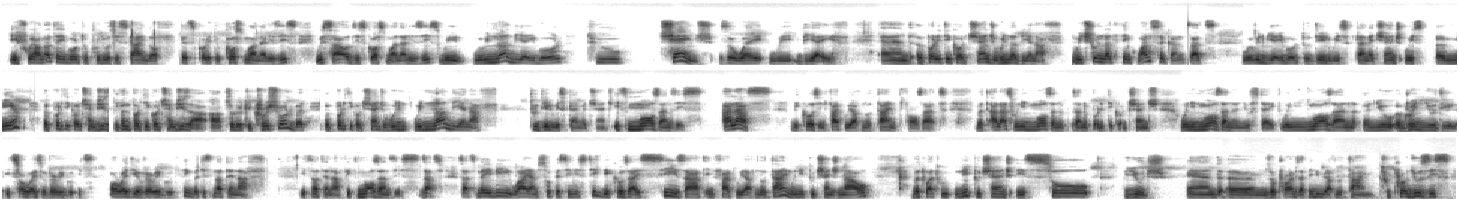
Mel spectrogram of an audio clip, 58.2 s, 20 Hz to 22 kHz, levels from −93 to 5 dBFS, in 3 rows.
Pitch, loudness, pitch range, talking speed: 135 Hz, -18 LUFS, 125-155 Hz, 195 wpm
